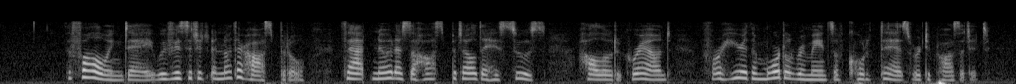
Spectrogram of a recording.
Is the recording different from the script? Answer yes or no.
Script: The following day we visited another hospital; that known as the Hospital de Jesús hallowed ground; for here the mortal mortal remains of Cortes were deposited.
yes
